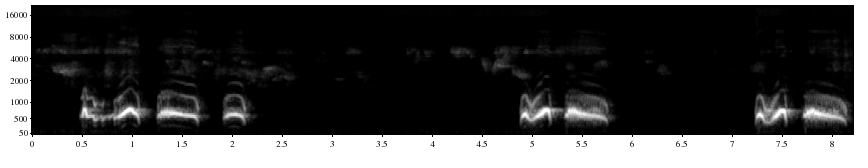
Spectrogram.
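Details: Spotted dove decoy bird cooing, a call used to lure and stir up other doves: low hooting coos in a three-note phrase, then two shorter two-note phrases after pauses, on a clean, quiet background.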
